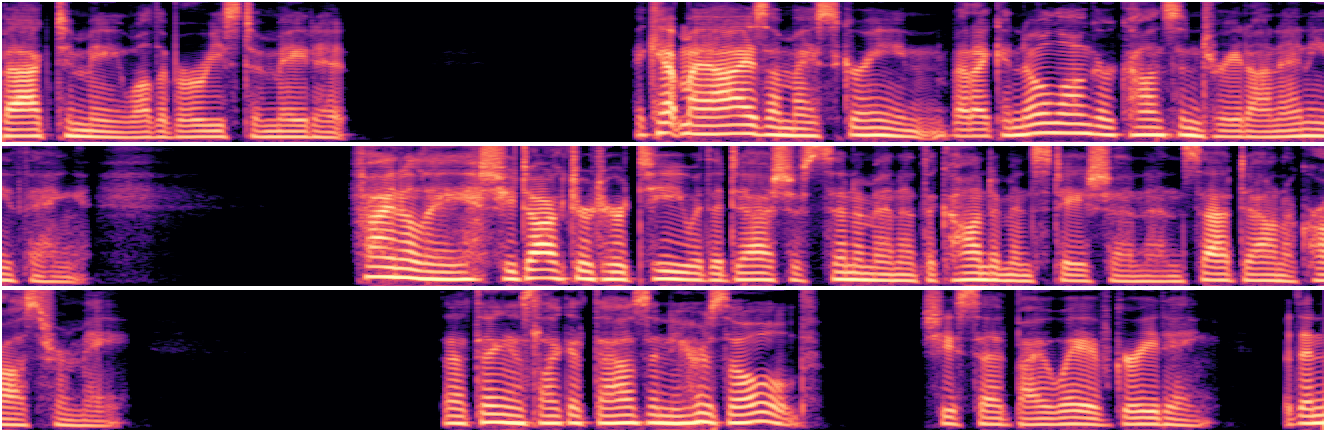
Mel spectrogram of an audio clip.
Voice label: Voice Over Talent 1st Person Fiction Dialogue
